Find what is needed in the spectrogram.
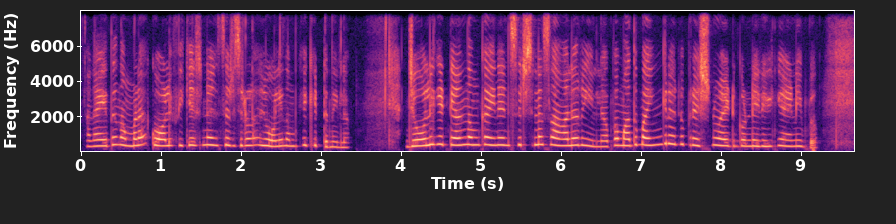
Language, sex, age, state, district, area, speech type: Malayalam, female, 45-60, Kerala, Kozhikode, urban, spontaneous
